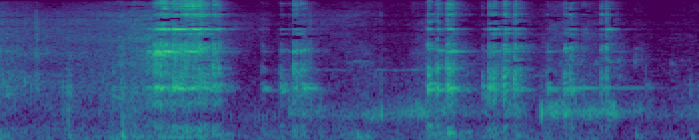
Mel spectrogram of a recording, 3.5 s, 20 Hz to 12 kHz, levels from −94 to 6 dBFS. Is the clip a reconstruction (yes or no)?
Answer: no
